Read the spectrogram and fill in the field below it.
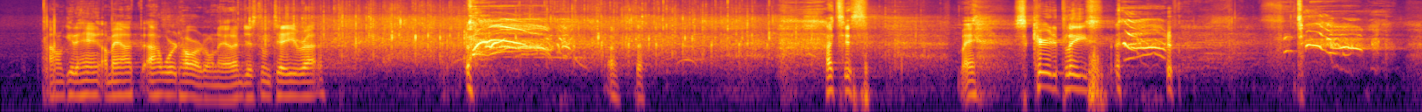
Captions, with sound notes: I don't get a hand? I worked hard on that. I'm just gonna tell you-- (applause) (laughs) I just--man. Security, please.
